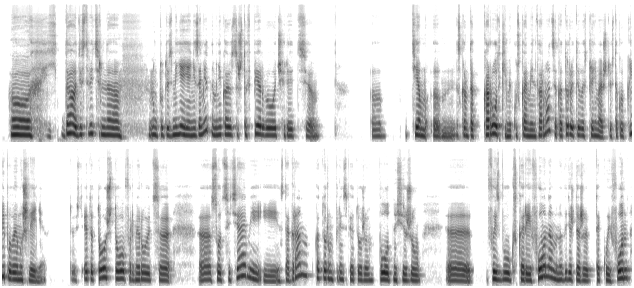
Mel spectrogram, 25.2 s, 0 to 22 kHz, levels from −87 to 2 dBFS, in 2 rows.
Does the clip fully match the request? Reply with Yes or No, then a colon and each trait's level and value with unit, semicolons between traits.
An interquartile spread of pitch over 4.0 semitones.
No: average, 3.5 semitones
